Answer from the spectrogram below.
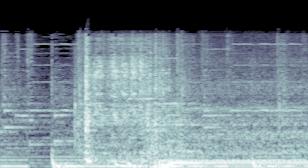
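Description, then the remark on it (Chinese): A car engine cranks and catches at about half a second as a man gets into the car on a snowy day, starts it and drives away, then settles into a steady low rumbling idle with a slight rev, no voices present. “说完，他坐进车里，发动着汽车，朝欧阳雪笑着摆摆手，开车走了。”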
